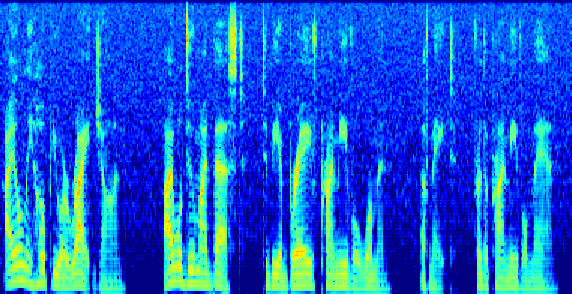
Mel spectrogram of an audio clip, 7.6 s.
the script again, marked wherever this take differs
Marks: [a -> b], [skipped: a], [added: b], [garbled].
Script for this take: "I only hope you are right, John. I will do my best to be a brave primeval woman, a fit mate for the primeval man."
"I only hope you are right, John. I will do my best to be a brave primeval woman, a [skipped: fit] mate for the primeval man."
